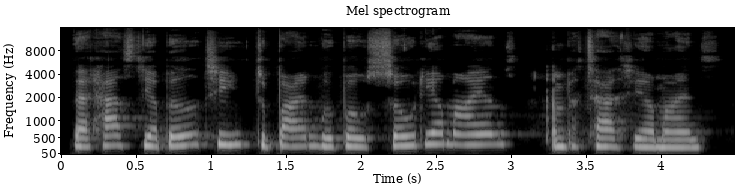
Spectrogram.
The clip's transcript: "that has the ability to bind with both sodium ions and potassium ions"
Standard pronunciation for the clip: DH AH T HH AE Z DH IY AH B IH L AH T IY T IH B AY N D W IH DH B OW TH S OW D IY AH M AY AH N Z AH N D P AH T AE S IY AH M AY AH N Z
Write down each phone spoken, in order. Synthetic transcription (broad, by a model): DH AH T HH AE Z DH IY AH B IH L AH T IY T IH B AY N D W IH DH B OW TH S OW D IY AH M AY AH N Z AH N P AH T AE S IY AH M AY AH N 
